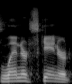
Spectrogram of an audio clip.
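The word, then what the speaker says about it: Lynyrd Skynyrd: Pronounced Leonard Skinnard artwork.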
